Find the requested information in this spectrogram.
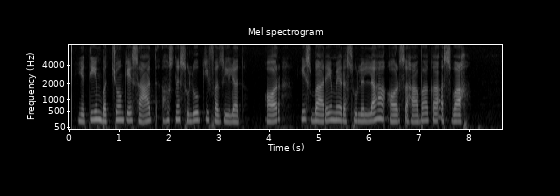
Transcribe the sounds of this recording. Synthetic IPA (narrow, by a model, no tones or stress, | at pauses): jɐt̪iːmbɐtːʃõkesaːt̪ʰɦʊsnəsʊluːkːifɐziːlət̪ | ɔːɾ | ɪsbaːɾemẽɾɐsuːləlːaɦɔːɾsɐɦaːbakaʔɐswaːh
